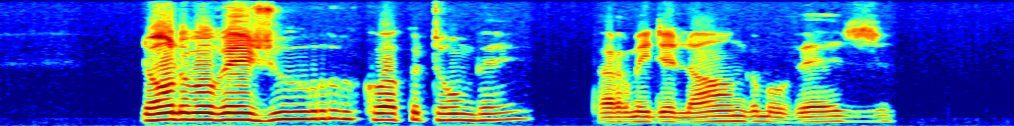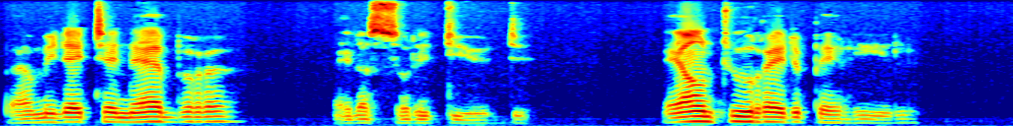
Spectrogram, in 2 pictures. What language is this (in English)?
French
